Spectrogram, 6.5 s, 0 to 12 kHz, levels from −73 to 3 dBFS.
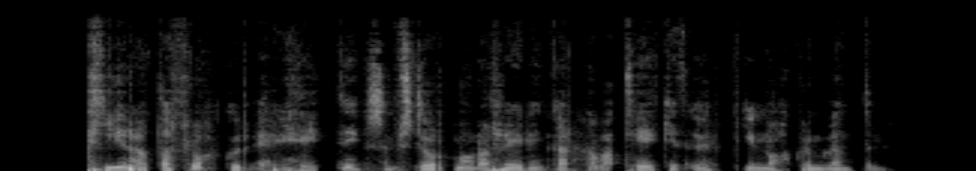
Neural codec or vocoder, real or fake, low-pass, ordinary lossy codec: codec, 44.1 kHz, 2.6 kbps, DAC; fake; 10.8 kHz; AAC, 48 kbps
